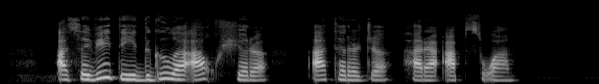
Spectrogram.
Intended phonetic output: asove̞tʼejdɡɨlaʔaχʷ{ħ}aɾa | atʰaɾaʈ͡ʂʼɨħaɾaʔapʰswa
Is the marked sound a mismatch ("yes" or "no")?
yes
